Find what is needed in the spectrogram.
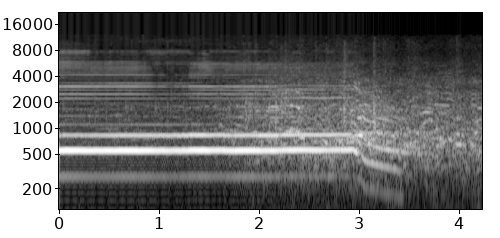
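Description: A male football commentator holding one long, loud drawn-out cry on a single high note for about three seconds as the penalty is struck. Near the end it slides down in pitch and fades.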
